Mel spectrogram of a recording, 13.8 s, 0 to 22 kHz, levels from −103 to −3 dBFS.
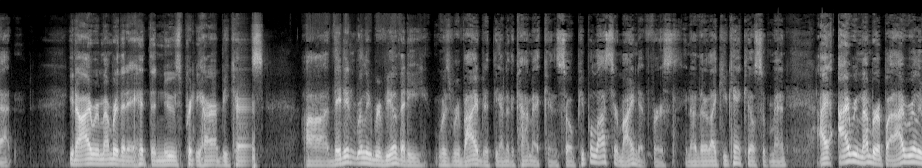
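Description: At 2.89 s a short stall from a late packet holds the sound for about 41 ms until 2.97 s. The jitter buffer ran dry, so the receiver stretched the last fragment and then resumed at the same point. Nothing is lost, but playback now runs 41 ms later.

A burst of packet loss follows at 3.18 to 3.27 s. About 60 ms of consecutive audio never arrived in time. Concealment carries the previous sound forward and fades it, so a brief buzzy or hissy smear replaces the missing stretch before the audio picks up further on.

From 3.56 s to 7.02 s a call bitrate drop coarsens the coding as the encoder falls from 48 to 16 kbps, staying at the lowest rate for about 1.1 s. At that rate Opus discards the upper band, so the sound turns muffled and watery until the rate recovers.

Inside that stretch, from 3.60 to 3.81 s, about 180 ms of audio is replaced by a concealed buzz or hiss that decays without reaching silence. 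When the signal returns, that portion is gone. This is likely a long network dropout, where no packets reached the receiver for the whole interval.

From 8.73 to 9.34 s a jitter buffer speed-up drains excess buffered audio. The receiver removes short pitch-period slices repeatedly, roughly 50 ms in total, so playback runs at about 106% of normal speed with unchanged pitch and sounds slightly hurried.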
